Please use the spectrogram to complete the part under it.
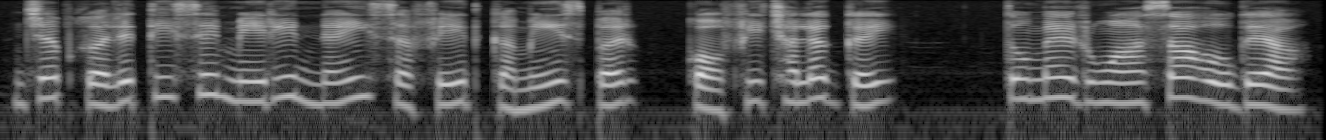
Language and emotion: Hindi, sad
